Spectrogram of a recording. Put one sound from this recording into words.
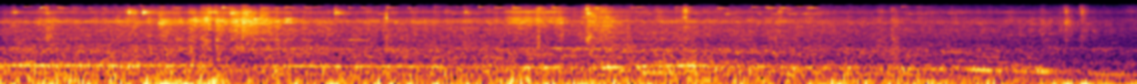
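A bus rattles and creaks as it drives along.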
